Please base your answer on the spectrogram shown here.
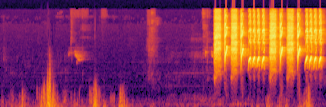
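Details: Asian pied starling giving loud, coarse calls to prompt lazy starlings to sing: low knocks and thumps at first, then a run of rapid, grating, rasping chatter with repeated squeaky notes.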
